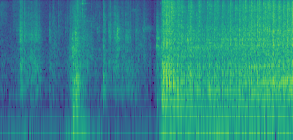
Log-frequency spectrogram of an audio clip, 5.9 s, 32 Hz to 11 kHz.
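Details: Yamaha TZR 250 3XV twin two-stroke, during carb balancing after earlier uneven cylinder temperatures: a few quiet cranks, catches first time, settles into steady crisp idle. Normal start.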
